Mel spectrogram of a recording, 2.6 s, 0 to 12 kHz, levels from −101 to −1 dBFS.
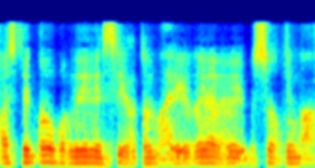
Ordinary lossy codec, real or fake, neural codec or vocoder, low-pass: MP3, 48 kbps; fake; codec, 16 kHz, 0.5 kbps, FreqCodec, smaller model; 7.2 kHz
